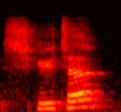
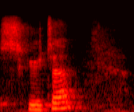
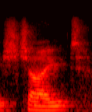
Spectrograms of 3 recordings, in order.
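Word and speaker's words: Schytte: and a couple of interesting pieces here the first one by ludwig scooter which is actually how you say it scuta i know we all say shite or shitta which is really unfortunate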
